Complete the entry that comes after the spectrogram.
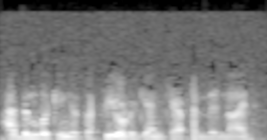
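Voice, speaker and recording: An eager young sidekick, earnest and anxious, his voice bright and clear. It plays on a dull old radio transcription with a faint hiss under it. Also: medium pitch, big pitch swings, rapid-fire. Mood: worried. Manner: earnest, worried, boyish exclamations. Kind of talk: 1940s radio acting.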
